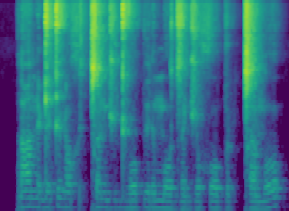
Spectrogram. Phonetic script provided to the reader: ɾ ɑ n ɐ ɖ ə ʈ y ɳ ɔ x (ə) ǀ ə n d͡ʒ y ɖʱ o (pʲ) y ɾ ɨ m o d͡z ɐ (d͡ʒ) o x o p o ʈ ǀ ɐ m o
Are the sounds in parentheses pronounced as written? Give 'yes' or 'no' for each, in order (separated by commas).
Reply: yes, no, yes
